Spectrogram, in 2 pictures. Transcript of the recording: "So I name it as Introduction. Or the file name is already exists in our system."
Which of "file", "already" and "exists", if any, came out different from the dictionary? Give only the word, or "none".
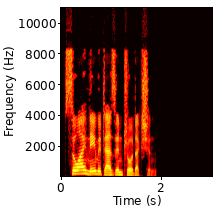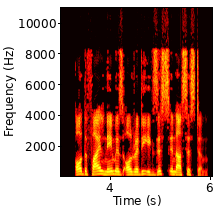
none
